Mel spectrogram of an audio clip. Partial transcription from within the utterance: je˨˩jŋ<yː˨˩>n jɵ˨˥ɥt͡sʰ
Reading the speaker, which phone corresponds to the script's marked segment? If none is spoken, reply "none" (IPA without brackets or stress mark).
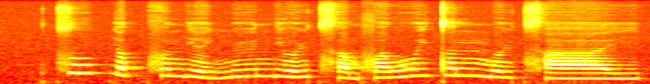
yː˧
